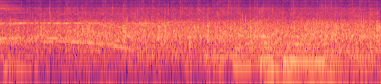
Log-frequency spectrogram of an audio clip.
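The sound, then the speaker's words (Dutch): An audience at an awards event claps steadily for a performer, a dense, continuous wash of applause that holds at an even level for the whole stretch, with a faint tonal whine and a few low voice-like murmurs underneath. “Goed Applaus.”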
